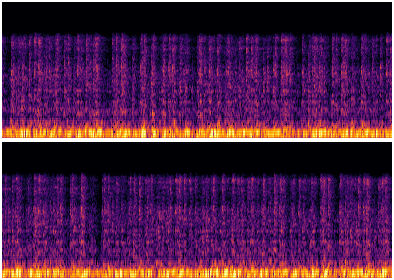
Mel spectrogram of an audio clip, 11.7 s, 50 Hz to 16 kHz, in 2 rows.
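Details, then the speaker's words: Carbureted small block on pump E85, CSU blow-through carb, no choke or aux fuel, cold start on a warm day, engine still cold and untouched; low, uneven, lumpy loping idle, E85 not yet burning properly. "as no temperature at all e85 hasn't even started to want to ignite and yeah this poor little carburetor that everybody hates works it just works"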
